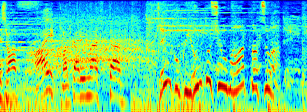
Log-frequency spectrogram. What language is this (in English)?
Japanese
